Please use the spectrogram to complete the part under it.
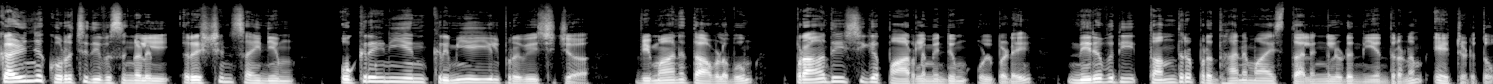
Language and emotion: Malayalam, neutral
